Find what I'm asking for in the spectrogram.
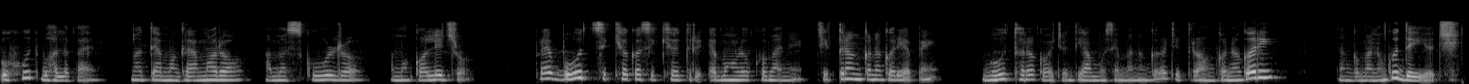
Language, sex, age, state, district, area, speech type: Odia, female, 18-30, Odisha, Jajpur, rural, spontaneous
